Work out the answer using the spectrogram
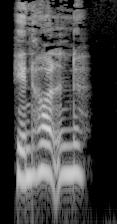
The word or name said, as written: henholdende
